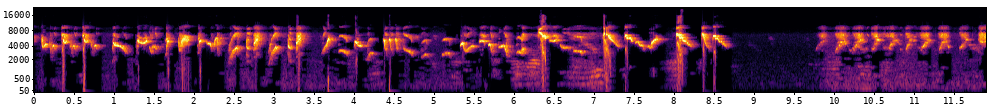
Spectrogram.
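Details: Long, energetic twittering song of a wild-caught white-eye, a jumble of high chirps and trills with frequent sharp clicks, a brief pause, then more rapid notes.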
